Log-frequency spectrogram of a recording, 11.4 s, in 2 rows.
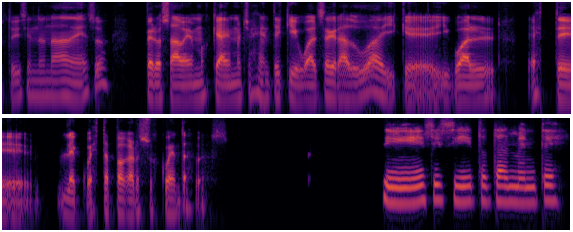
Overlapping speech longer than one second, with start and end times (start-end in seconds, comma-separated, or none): none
